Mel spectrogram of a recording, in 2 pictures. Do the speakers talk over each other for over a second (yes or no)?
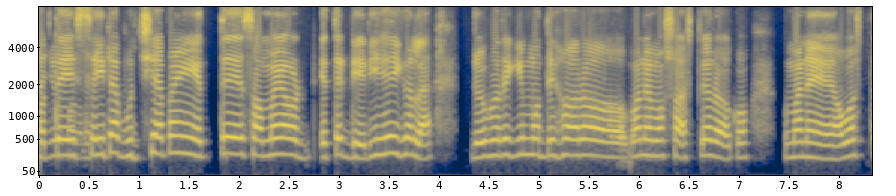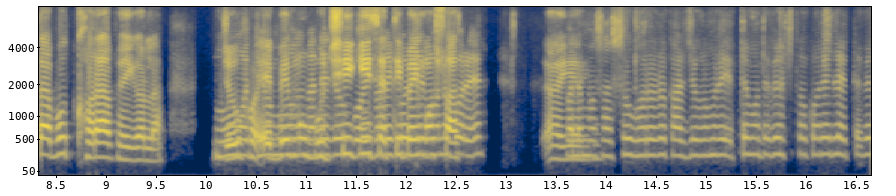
yes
